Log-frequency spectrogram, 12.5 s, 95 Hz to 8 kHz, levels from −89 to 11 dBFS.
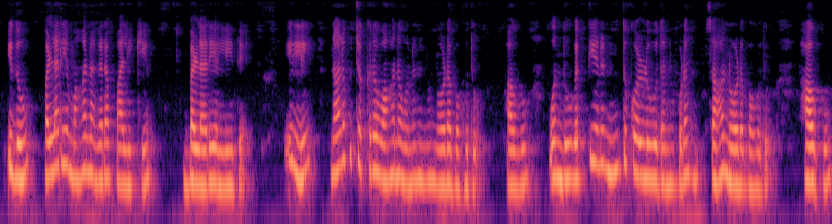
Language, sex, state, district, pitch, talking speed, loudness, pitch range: Kannada, female, Karnataka, Bellary, 230 Hz, 95 wpm, -17 LUFS, 210-255 Hz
